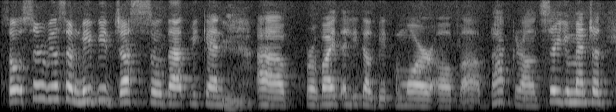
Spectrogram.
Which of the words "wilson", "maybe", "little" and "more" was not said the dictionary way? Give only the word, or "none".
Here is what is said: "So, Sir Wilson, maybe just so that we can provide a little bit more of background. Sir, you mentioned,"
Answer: none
